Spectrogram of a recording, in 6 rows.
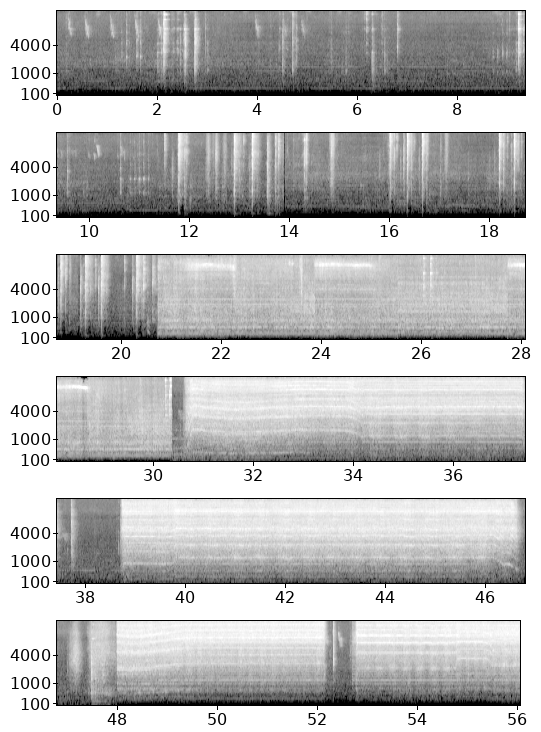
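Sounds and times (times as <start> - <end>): electric drill whining: 20.7 - 37.5, 38.7 - 46.7, 48.0 - 56.0
drill press boring metal: 20.8 - 37.5, 38.7 - 46.7.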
